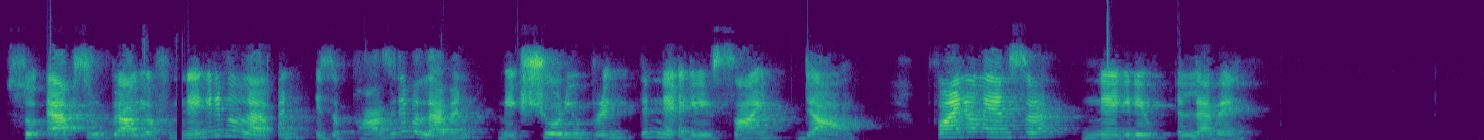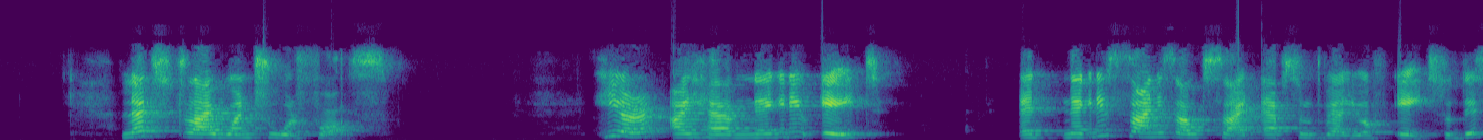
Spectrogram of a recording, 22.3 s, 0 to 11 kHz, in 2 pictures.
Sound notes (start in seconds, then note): 9.6 silence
